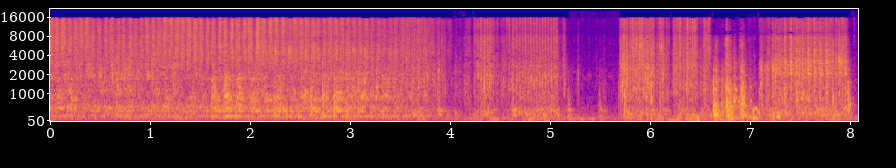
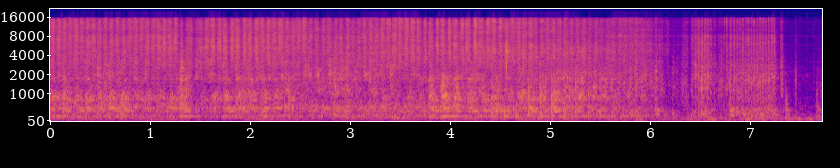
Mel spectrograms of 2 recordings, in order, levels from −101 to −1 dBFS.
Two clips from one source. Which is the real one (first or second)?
first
